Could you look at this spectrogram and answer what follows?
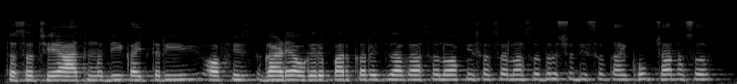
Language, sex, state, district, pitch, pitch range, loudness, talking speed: Marathi, female, Maharashtra, Chandrapur, 220 Hz, 205-230 Hz, -26 LUFS, 180 wpm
